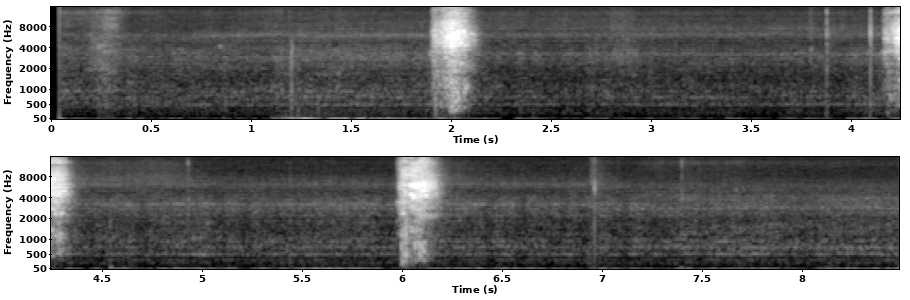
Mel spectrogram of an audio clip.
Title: Poor Kitty having a Cough, other cat concerned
